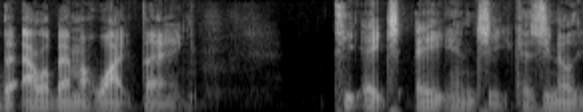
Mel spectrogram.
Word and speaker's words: Thang: called the Alabama White Thang, T-H-A-N-G, because you know that you got to pronounce it with a southern drawl, so it's not the thing, it's thang.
